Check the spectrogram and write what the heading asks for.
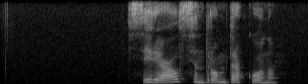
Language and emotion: Russian, neutral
